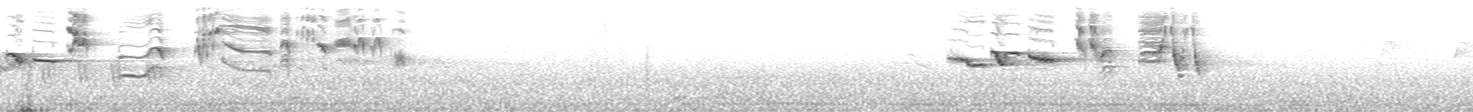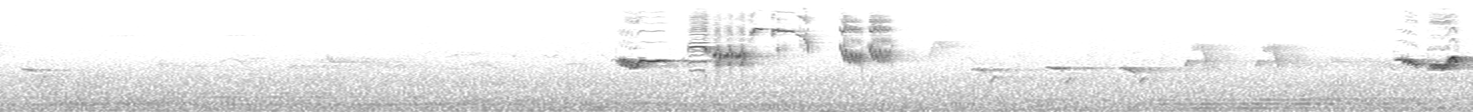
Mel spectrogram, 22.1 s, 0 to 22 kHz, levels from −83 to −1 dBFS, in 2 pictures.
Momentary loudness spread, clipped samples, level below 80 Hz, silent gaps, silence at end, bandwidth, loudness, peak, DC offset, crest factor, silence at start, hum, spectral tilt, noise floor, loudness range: 28 LU; under 0.1%; -58 dBFS; none; 0 s; 16 kHz; -29 LUFS; -12 dBFS; under 0.1%; 24 dB; 0 s; none; 0 dB/octave; -54 dBFS; 24 LU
